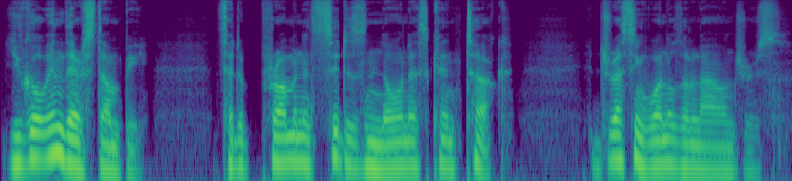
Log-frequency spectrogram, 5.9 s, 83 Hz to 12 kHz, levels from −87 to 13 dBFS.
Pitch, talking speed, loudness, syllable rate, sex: 125 Hz, 170 wpm, -18 LUFS, 5.9 syllables/s, male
